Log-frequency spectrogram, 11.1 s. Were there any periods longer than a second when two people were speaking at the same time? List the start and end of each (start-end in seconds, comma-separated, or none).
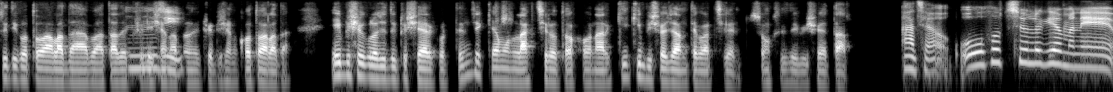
none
